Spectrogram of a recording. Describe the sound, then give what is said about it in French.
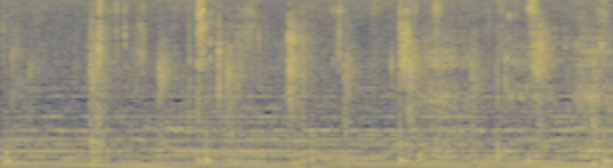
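Quick running footsteps climbing a staircase to the top floor, a series of light, uneven thuds partly masked by a steady low droning hum that runs throughout. “Vite, elle monte jusqu'au dernier étage.”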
